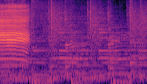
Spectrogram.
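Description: Nigerian Dwarf goats on a farm: a loud, tremulous bleat opens, followed by further wavering bleats close to the microphone, all within under two seconds.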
